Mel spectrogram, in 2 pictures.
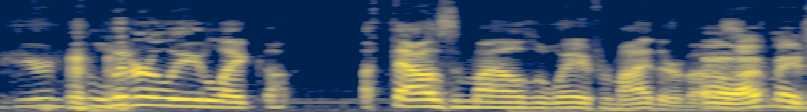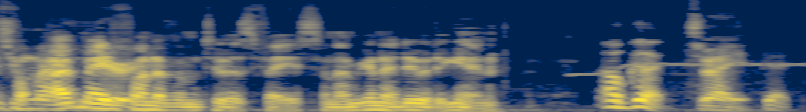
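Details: Adult speakers in casual conversation; normal conversational speech.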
